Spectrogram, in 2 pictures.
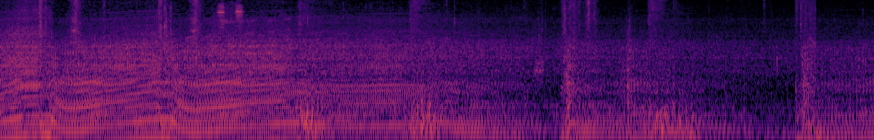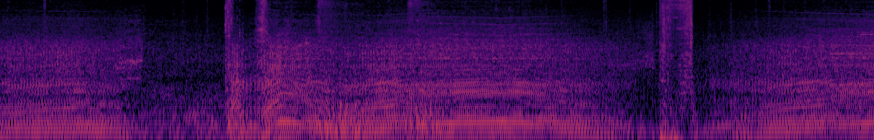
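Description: A motorcycle engine revs up and down as it speeds along.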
